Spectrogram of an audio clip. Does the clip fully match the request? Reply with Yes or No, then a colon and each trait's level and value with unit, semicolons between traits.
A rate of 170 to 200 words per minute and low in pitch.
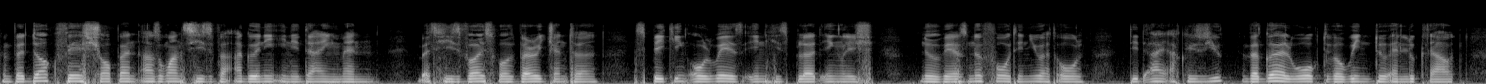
Yes: average, 195 wpm; low, 130 Hz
